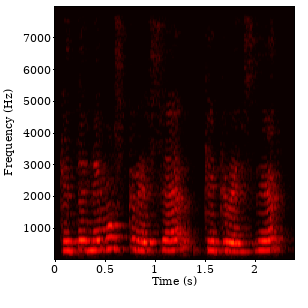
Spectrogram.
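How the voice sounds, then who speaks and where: Young woman, conversational sermon, high pitch, roomy hall sound. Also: fairly even intonation, takes it slowly. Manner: conversational preaching with acted quotes. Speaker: church speaker. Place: church hall. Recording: echoey hall from far off.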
